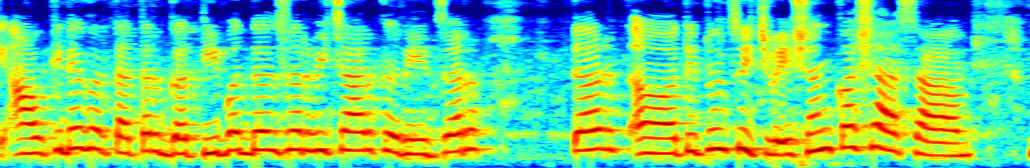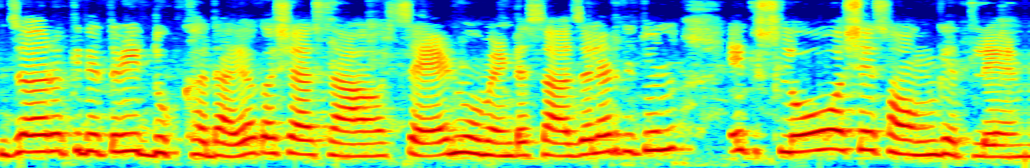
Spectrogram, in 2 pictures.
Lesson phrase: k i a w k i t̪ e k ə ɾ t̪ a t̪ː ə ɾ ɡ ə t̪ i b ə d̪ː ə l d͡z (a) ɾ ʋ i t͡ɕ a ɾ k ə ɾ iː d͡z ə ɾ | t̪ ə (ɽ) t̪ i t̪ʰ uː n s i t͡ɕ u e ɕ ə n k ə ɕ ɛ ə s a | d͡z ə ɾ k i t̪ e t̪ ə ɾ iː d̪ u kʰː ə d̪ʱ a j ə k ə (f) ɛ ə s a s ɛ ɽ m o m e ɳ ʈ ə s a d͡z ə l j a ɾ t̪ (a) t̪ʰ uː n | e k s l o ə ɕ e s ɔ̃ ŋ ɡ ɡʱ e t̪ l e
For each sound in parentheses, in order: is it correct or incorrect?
incorrect: ə, incorrect: ɾ, incorrect: ɕ, incorrect: i

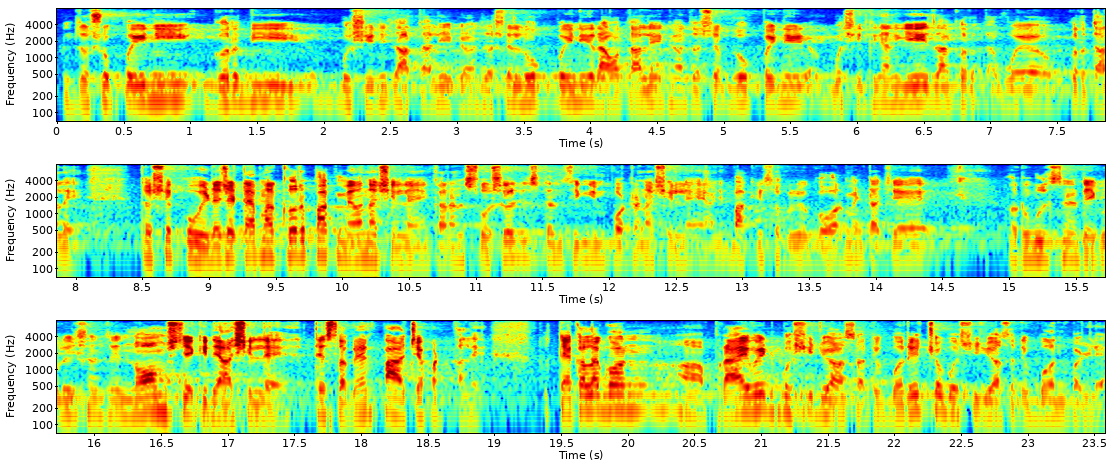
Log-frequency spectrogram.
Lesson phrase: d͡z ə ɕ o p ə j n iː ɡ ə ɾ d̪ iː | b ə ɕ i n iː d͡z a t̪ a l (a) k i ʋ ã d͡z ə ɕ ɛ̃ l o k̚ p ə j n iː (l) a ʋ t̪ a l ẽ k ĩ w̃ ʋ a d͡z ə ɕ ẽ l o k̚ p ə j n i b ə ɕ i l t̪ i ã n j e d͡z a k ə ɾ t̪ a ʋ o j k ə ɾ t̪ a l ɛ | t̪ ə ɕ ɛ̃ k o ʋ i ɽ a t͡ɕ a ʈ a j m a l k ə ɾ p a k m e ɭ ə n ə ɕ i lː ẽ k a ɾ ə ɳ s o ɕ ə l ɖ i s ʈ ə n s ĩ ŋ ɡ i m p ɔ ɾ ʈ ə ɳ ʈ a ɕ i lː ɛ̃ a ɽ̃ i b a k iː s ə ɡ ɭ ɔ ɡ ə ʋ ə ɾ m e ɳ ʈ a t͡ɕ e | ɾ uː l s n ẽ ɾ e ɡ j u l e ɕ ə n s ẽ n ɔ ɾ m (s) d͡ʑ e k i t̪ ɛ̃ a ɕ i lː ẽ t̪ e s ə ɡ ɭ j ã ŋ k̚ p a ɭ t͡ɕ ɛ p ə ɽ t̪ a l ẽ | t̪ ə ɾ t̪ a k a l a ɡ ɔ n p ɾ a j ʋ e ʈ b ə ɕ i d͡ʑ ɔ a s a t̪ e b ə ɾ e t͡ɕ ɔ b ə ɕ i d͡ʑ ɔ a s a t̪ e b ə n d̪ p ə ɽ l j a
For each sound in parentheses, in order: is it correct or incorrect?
incorrect: i, incorrect: ɾ, correct

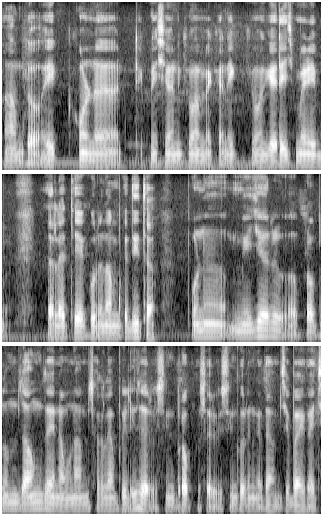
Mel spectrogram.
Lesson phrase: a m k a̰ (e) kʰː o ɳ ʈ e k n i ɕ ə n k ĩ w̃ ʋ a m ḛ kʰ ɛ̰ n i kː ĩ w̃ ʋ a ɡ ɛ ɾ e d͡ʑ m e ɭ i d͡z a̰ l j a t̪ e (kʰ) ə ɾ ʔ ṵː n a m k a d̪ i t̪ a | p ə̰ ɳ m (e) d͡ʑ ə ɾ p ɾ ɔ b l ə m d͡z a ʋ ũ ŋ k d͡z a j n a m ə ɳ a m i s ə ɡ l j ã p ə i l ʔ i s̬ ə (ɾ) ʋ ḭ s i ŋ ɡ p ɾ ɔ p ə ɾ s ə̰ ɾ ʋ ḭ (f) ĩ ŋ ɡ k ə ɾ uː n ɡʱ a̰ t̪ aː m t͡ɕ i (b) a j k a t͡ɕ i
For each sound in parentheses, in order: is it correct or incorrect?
correct, incorrect: k, correct, correct, incorrect: s, correct

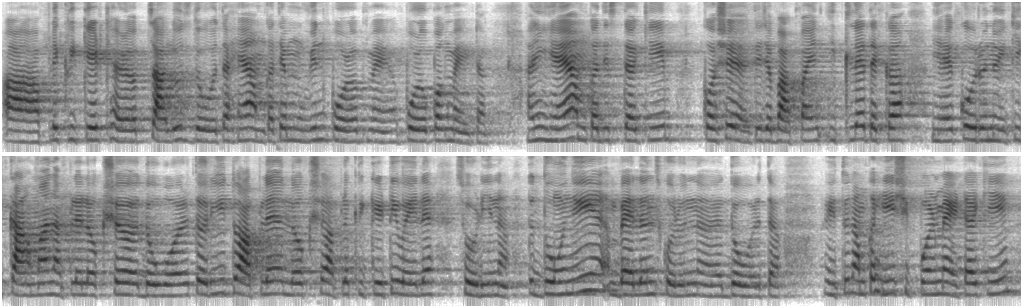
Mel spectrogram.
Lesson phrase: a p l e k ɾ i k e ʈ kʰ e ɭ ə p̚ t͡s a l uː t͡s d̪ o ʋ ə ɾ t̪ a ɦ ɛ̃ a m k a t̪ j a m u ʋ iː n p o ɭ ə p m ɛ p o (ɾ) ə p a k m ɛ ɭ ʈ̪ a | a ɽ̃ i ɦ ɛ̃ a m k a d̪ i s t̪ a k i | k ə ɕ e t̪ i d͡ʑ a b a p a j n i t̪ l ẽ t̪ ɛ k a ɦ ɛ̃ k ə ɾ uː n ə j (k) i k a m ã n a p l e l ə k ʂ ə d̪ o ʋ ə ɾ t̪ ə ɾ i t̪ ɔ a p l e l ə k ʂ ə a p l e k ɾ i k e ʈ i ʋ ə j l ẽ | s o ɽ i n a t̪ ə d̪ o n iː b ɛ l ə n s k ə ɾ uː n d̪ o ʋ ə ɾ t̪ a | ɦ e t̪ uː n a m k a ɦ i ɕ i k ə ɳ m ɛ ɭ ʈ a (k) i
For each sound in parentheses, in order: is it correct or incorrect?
incorrect: ɭ, correct, correct

